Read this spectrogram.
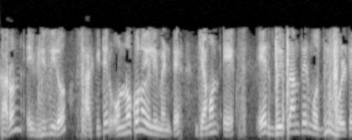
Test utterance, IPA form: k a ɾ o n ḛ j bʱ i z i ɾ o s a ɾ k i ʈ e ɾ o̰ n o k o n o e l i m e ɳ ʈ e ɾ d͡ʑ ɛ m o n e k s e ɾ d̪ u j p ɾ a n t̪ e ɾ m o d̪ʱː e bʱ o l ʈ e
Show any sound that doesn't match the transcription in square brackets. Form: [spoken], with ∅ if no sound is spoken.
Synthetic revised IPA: k a ɾ o n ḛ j bʱ i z i ɾ o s a ɾ k i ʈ e ɾ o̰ [nː] o k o n o e l i m e ɳ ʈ e ɾ d͡ʑ ɛ m o n e k s e ɾ d̪ u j p ɾ a n t̪ e ɾ m o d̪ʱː e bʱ o l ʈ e

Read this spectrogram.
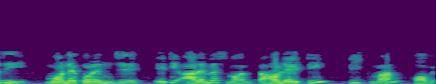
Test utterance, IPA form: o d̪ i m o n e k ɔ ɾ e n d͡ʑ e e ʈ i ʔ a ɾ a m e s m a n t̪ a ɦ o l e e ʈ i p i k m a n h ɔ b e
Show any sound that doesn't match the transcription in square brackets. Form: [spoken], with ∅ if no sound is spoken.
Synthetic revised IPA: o d̪ i m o n e k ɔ ɾ e n d͡ʑ e e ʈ i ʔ a ɾ [e] m e s m a n t̪ a ɦ o l e e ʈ i p i k m a n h ɔ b e

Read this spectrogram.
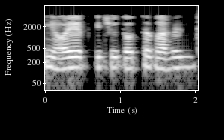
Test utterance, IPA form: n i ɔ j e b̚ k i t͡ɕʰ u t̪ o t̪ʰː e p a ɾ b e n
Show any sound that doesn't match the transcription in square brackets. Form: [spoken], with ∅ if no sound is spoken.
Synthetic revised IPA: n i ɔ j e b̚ k i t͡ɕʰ u t̪ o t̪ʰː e p a ɾ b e n

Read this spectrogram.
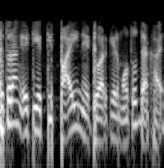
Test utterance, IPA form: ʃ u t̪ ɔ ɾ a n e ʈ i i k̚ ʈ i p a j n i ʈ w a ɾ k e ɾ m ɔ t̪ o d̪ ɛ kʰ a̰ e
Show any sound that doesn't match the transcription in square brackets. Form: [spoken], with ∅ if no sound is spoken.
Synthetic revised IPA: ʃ u t̪ [o] ɾ a [ŋ] e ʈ i [e] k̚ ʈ i p a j n [e] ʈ w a ɾ k e ɾ m ɔ t̪ o d̪ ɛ kʰ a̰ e

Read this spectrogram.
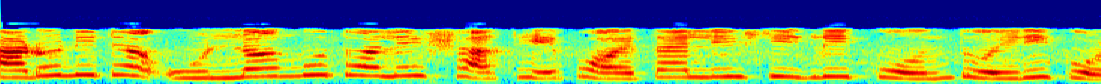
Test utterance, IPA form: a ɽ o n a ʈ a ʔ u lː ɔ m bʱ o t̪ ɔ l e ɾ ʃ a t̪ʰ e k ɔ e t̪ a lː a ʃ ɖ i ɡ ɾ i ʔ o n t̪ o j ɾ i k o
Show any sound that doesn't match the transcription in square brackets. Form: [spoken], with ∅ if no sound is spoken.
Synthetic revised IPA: a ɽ o n [i] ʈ a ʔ u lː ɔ m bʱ o t̪ ɔ l e ɾ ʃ a t̪ʰ e [p] ɔ e t̪ a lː [i] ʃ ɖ i ɡ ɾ i [k] o n t̪ o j ɾ i k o

